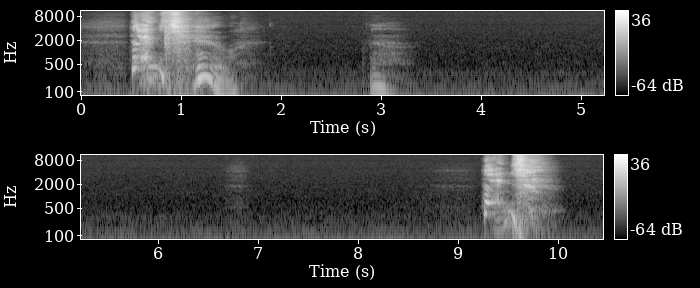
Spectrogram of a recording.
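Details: Adult male's two forceful sneezes several seconds apart, each a voiced burst, with a short grunt between, in a quiet room.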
